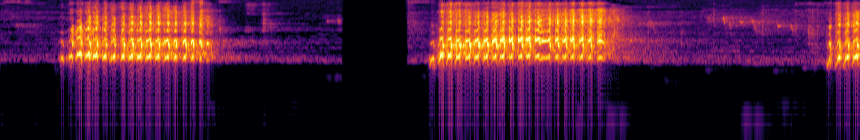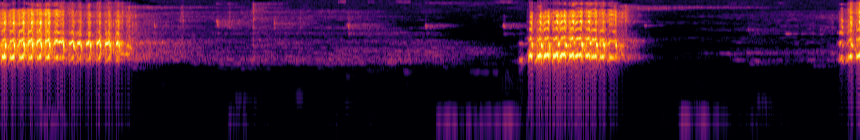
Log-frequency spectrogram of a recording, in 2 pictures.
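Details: Young Asian palm civet (musang pandan) used as a hunting lure sound: four to five rough, buzzy squeals of under a second each, coming about every two seconds, with a few faint low thumps between them.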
